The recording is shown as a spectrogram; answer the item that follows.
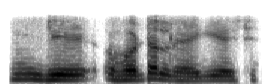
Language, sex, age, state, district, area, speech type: Urdu, male, 18-30, Uttar Pradesh, Saharanpur, urban, conversation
